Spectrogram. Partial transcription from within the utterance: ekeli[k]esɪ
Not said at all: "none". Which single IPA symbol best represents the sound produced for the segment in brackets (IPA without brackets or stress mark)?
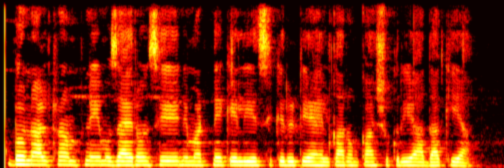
none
